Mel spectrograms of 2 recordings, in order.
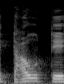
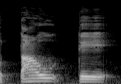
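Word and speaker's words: Tauktae: और ताऊ, चाचा ताऊ याद रखना भी बहुत आसान है, और चूंकि ये नाम म्यांमार ने दिया है तो मुझे लगता है कि ताउते शायद ज्यादा सही होगा, क्योंकि इधर जो नॉर्थ ईस्ट के हमारा एरिया है या पूरा का पूरा ये जो दक्षिण पूर्वी एशिया है इसमें ट का उच्चारण ज्यादातर त ही होता है, तो ताउते एक सही नाम है। टी ए यू के टी ए ई, इसमें शायद के साइलेंट है।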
